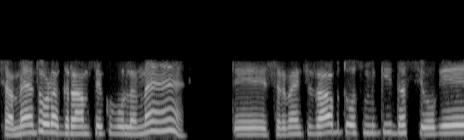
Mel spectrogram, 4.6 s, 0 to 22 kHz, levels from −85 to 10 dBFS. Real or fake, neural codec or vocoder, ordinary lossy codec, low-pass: real; none; none; 3.6 kHz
